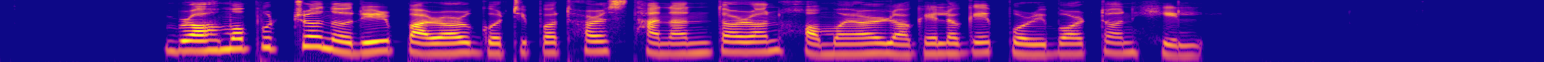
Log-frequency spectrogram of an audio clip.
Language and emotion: Assamese, neutral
